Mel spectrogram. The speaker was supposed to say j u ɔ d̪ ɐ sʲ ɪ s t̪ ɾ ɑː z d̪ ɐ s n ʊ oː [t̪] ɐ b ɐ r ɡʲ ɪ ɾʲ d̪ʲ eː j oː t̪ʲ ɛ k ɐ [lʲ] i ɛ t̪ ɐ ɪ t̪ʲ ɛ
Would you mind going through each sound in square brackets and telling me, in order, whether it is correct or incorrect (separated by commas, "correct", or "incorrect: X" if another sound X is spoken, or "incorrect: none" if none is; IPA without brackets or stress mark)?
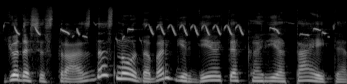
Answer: incorrect: d̪, incorrect: ɾʲ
